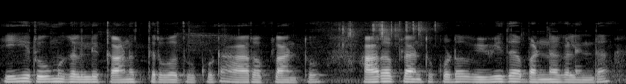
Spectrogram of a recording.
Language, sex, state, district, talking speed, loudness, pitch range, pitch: Kannada, male, Karnataka, Koppal, 125 wpm, -21 LUFS, 110-125 Hz, 115 Hz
